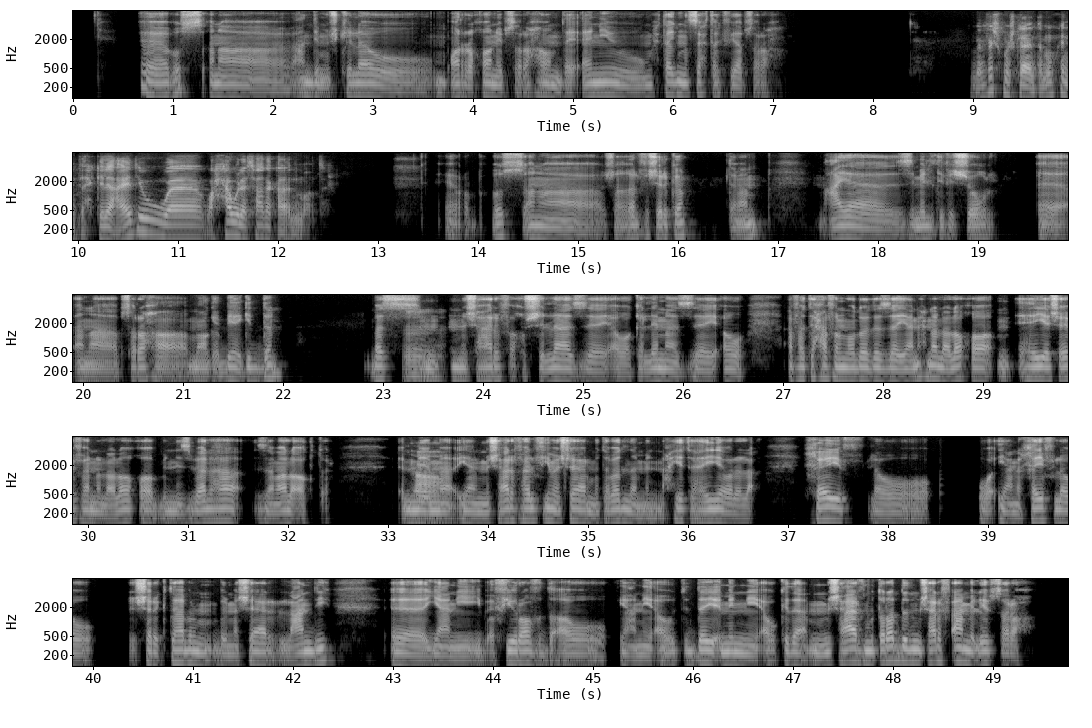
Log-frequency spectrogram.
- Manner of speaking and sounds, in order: none
- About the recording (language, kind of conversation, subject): Arabic, advice, إزاي أقدر أتغلب على ترددي إني أشارك مشاعري بجد مع شريكي العاطفي؟
- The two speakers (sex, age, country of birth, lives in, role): male, 20-24, United Arab Emirates, Egypt, user; male, 40-44, Egypt, Portugal, advisor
